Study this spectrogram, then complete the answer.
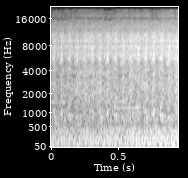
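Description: Helicopter rotor and engine drone in GTA Vice City Stories, a steady, continuous low thrum with a faint rhythmic chop, holding even and fairly close throughout the second.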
